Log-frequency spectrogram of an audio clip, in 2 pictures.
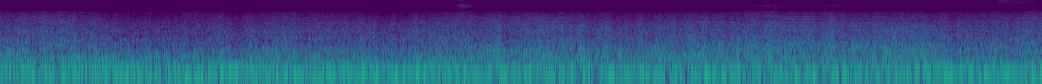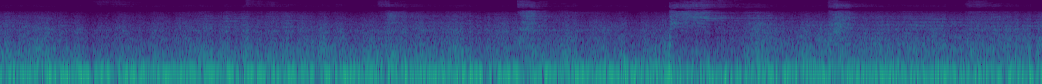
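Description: Flatcars of a long Canadian Pacific Expressway intermodal train, loaded with highway trailers, rolling past close by: a steady low rumble of wheels on the rails, with a few sharp clicks near the end.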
